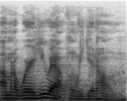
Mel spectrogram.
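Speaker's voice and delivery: very low, quiet, hushed murmuring voice. Retelling what a man said while walking the speaker to the car, low voice. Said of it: "in that low voice said".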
